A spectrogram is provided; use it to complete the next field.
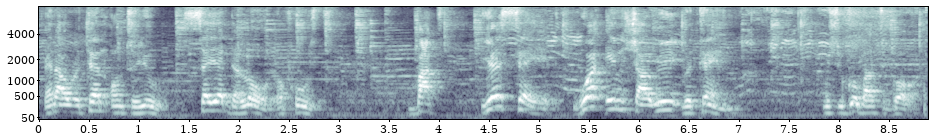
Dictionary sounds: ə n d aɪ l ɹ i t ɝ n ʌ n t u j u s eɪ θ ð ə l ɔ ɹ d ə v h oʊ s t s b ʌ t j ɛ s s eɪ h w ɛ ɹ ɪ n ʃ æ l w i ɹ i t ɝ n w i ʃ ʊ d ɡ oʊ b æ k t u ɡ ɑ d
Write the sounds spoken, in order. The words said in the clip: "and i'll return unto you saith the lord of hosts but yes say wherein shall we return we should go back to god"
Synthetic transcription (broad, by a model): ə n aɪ w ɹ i t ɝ n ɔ n t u j u s eɪ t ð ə l ɔ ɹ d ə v h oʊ s t b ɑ t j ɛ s s eɪ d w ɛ ɪ n ʃ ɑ l w i ɹ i t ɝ n w i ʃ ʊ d ɡ oʊ b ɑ k t u ɡ ɑ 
